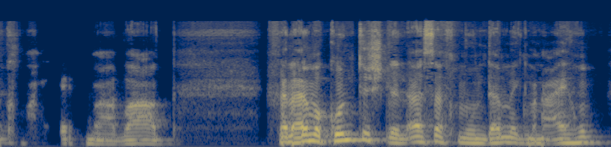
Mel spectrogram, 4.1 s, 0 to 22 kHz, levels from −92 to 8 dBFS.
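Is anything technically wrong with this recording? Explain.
Yes. From 1.88 to 2.02 s and again from 3.52 to 3.62 s the speech briefly turns into a garbled flutter. These are frames out of order: two adjacent runs, in blocks of about 64 ms and about 43 ms respectively, were decoded swapped, so each short stretch plays its halves in reverse order without losing any time.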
